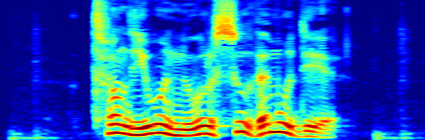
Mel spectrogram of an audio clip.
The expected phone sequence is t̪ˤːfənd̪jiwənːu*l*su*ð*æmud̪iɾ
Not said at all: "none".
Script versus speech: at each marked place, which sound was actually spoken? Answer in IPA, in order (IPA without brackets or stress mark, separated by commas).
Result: ɾ, ð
